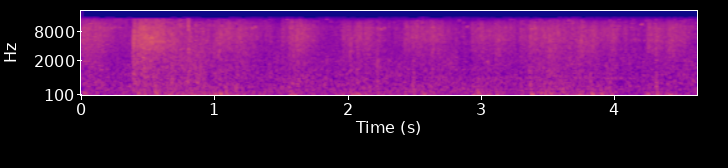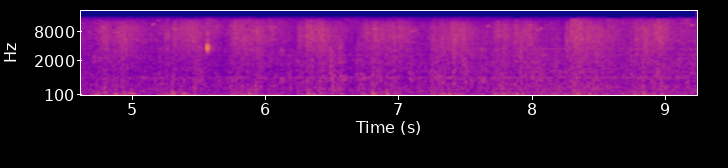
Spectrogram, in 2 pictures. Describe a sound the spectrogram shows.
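A horse gallops with rhythmic hoof thuds on grass.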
